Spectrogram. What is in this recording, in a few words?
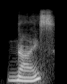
"gneiss", Indian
